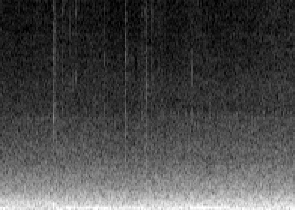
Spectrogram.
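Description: Car engine droning loudly and steadily while overtaking other cars on a road, a continuous low rumble with road and wind noise, close and unbroken.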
